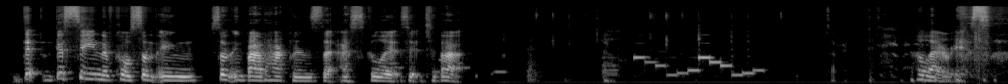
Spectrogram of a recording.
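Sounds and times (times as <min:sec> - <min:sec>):
speech: 0:00.2 - 0:04.7, 0:09.2 - 0:10.0
mobile phone ringtone with a bright melodic phrase: 0:06.3 - 0:07.7.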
